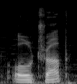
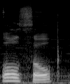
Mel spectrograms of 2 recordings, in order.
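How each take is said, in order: First: The name is said without a 'th' sound. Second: The name is said with a 'th' sound. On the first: This is how the family itself says it. "is the preferred one of the Spencer family" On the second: This is how most other people say it. "an alternative, more common pronunciation"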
